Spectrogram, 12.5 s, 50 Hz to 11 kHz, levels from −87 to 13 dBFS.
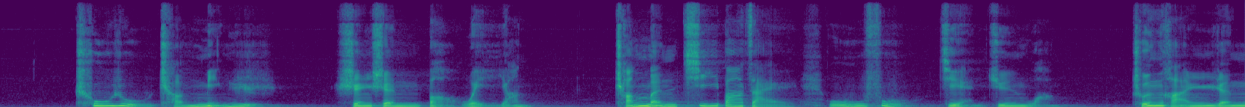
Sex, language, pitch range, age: male, Chinese, 95-145 Hz, 50-69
